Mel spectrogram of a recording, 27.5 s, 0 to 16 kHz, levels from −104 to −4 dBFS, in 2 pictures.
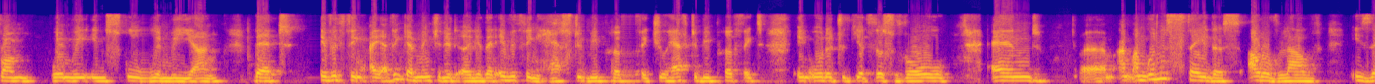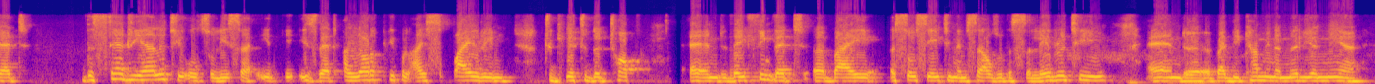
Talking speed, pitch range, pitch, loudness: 180 wpm, 140-165 Hz, 150 Hz, -18 LUFS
